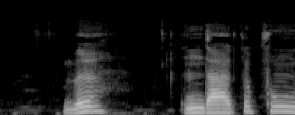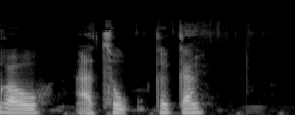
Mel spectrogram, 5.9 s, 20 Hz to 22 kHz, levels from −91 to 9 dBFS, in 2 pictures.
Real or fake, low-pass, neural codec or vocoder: real; 10.8 kHz; none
